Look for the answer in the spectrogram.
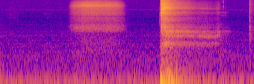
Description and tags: inhale/exhale
slow inhale followed by nervous exhale.
recorded with Blue Snowball microphone.
blow, inhale, exhale, mouth, nervous, breath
